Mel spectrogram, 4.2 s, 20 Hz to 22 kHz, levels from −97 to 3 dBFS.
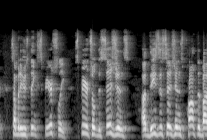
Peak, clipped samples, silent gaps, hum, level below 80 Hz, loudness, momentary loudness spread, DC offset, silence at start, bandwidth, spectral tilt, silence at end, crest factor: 0 dBFS; under 0.1%; none; none; -66 dBFS; -14 LUFS; 8 LU; under 0.1%; 0.25 s; 9 kHz; -4 dB/octave; 0 s; 14 dB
